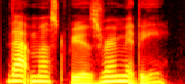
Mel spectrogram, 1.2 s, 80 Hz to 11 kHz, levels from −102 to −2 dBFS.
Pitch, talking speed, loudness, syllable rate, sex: 185 Hz, 245 wpm, -18 LUFS, 6.4 syllables/s, female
